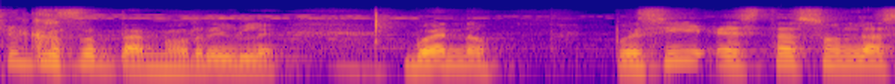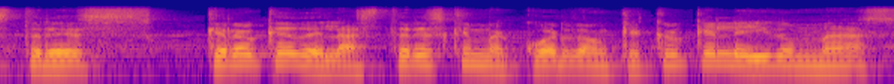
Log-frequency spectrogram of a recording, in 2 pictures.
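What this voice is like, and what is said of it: Usual voice. Nothing is said of it.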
